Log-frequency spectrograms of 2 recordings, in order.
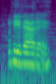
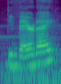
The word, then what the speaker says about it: vivere: Vivere. Di Verde?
